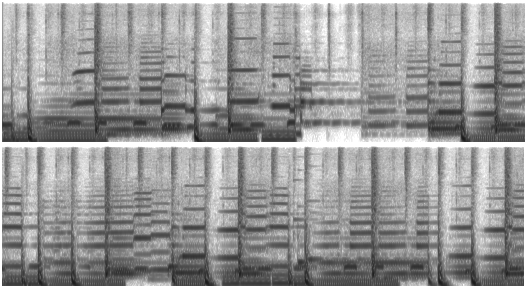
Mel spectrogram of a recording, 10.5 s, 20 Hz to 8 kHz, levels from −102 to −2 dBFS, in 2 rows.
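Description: Nothing stood out on listening, and the sound simply carries the ordinary shaping of call microphone processing, with the lowest bass trimmed and nothing above 8 kHz.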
